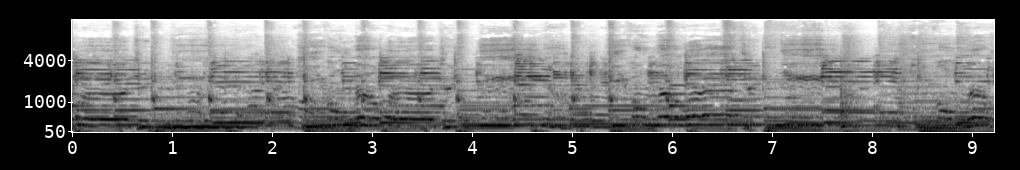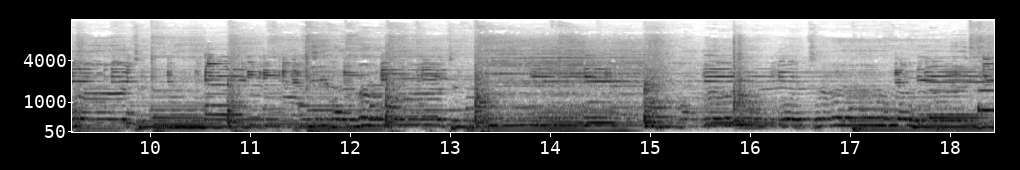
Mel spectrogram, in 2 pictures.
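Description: A live band playing: electronic keyboard chords, electric bass guitar and drum kit. The low notes drop out for a couple of seconds near the end, then come back in.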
